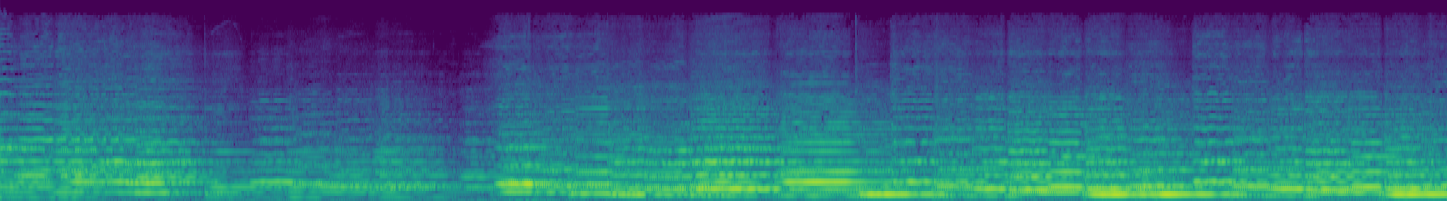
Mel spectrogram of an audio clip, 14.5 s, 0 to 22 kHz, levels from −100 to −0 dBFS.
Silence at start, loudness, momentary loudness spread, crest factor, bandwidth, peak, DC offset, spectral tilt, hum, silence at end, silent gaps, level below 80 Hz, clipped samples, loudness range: 0 s; -22 LUFS; 16 LU; 14 dB; 7.6 kHz; -8 dBFS; under 0.1%; -9.5 dB/octave; none; 0 s; none; -58 dBFS; under 0.1%; 9 LU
